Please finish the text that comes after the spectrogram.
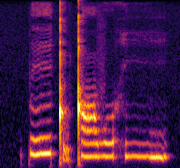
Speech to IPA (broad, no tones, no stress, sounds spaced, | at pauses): p eː ǃ ṵ ǃ ɒː v o h iː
